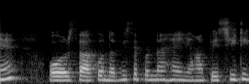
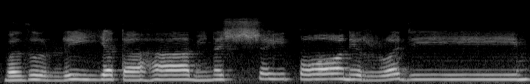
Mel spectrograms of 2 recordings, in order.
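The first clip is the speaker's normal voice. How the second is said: slow, measured tajweed recitation; Quran recitation; slower than usual. Shown as a demonstration. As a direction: recite each word slowly with full elongation.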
